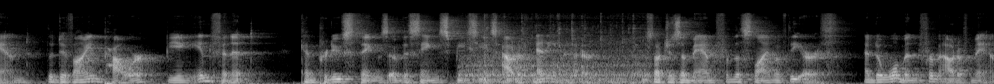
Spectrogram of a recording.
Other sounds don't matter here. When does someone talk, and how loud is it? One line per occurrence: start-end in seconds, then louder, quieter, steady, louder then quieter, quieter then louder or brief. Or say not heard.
0.0-9.9 steady.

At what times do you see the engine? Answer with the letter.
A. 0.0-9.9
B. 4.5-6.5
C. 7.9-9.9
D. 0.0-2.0
B.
